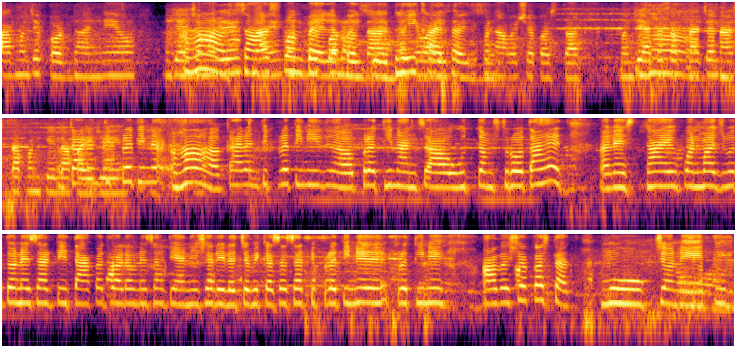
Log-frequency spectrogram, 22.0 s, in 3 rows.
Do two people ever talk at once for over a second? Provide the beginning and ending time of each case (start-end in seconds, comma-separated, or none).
1.8-4.9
